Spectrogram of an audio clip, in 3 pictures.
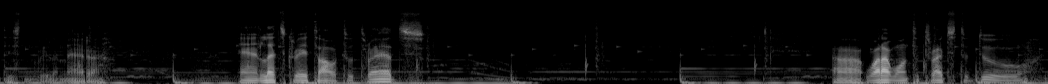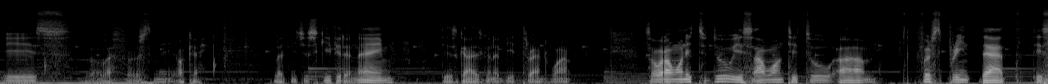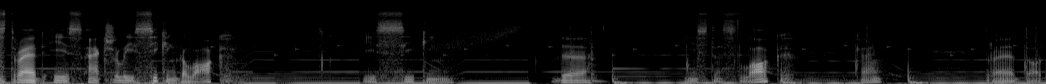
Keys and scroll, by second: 1.2 Return, 1.8 ctrl+shift+Return, 19.1 Return, 30.8 Return.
